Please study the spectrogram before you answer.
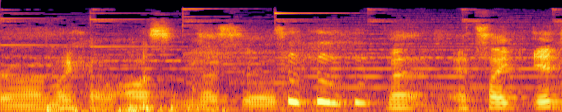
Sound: laughter

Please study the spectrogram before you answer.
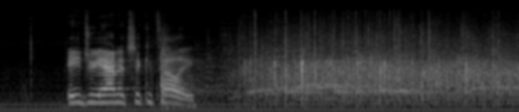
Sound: audience cheering

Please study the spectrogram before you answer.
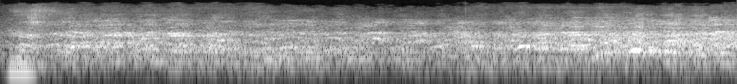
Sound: audience laughs

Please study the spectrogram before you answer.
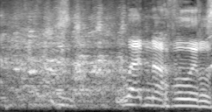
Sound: audience laughing

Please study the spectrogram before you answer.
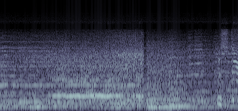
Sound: tires screeching

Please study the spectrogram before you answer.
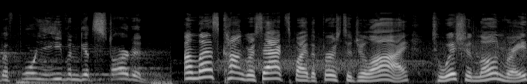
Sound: cheering and applause

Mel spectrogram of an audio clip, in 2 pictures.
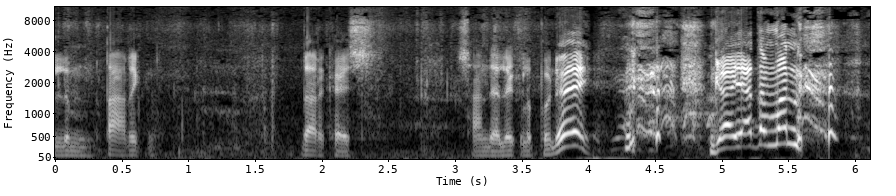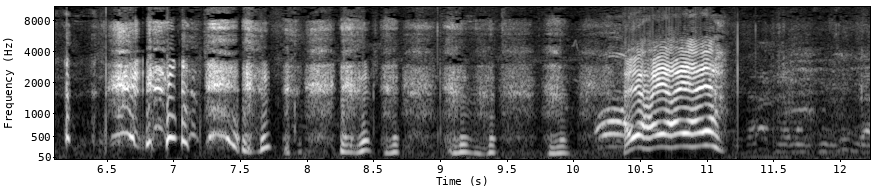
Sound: laughs

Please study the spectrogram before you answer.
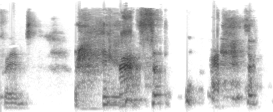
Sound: laughter

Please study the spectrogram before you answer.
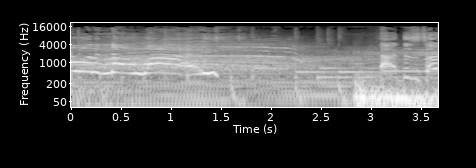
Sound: crying

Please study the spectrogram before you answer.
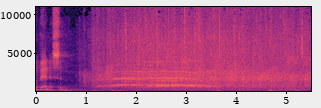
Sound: audience applauding

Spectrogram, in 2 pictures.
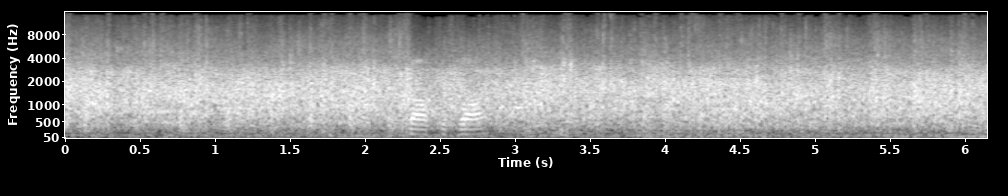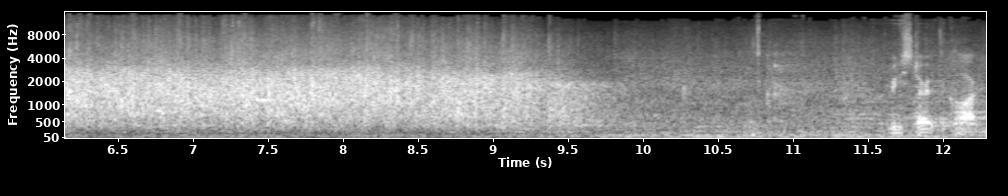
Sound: applause

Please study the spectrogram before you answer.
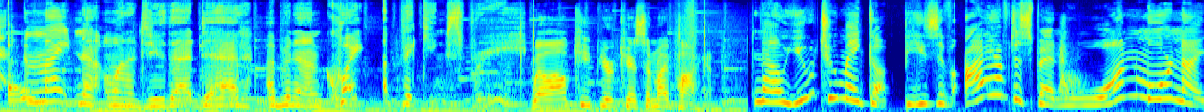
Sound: none

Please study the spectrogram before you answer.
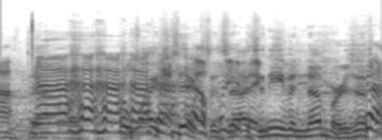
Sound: laughing

